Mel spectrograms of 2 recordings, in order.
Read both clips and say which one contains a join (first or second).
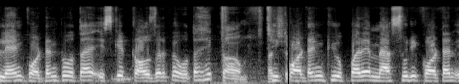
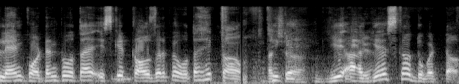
first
